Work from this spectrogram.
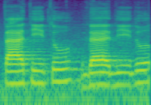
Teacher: ini keluarga makhraj depan yang nempel di gigi. Ujung lidah ketemu gigi.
